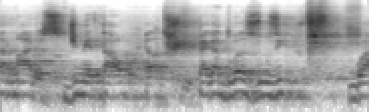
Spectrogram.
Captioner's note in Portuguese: Pfst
